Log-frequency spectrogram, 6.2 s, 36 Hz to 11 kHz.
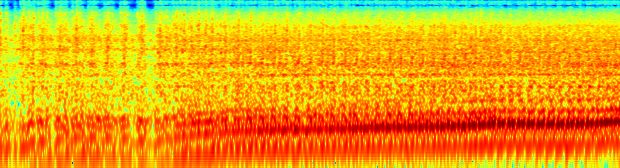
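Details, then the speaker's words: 1968 VW camper bus air-cooled engine, first run after sitting over 10 years, fresh 20W-50 oil: idle with tinny rapid rattle as revs creep up; suspected loose tin work or generator, a missing bolt, unconfirmed. "i was making some sort of noise what is that noise it almost sounds like some of the tin work it's either the generator we didn't get something right or maybe it's this this tin work right here"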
